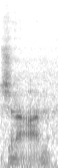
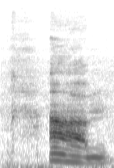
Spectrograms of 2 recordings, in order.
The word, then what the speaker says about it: Shanann: She is worried sick about her friend Shannon. And Shanann. I'm sorry. Thank you everybody for telling me the how to pronounce her name, and here I am doing it wrong, so I'm sorry, Shanann.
